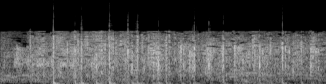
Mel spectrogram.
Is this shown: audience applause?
yes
